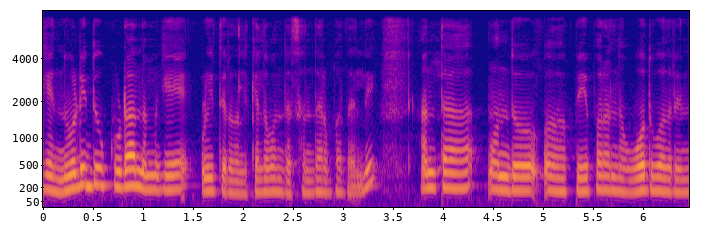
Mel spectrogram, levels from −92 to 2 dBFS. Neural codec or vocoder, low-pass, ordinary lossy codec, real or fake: autoencoder, 48 kHz, 128 numbers a frame, DAC-VAE, trained on Japanese speech; 7.2 kHz; none; fake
